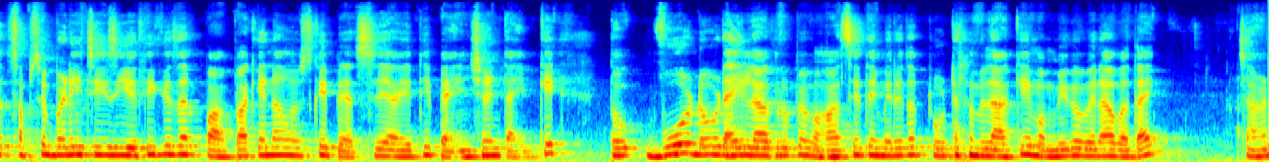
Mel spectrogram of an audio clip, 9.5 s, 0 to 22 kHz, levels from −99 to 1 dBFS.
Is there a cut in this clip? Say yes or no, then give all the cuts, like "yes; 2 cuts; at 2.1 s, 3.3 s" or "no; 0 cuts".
no; 0 cuts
